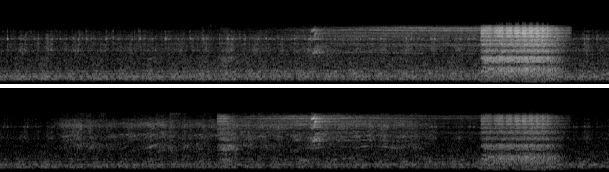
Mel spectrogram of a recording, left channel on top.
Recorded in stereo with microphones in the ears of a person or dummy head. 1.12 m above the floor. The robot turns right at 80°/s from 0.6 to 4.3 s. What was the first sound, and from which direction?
A drill, 70° right (ahead or behind).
